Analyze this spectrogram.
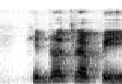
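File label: "hidroterapi", Malay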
